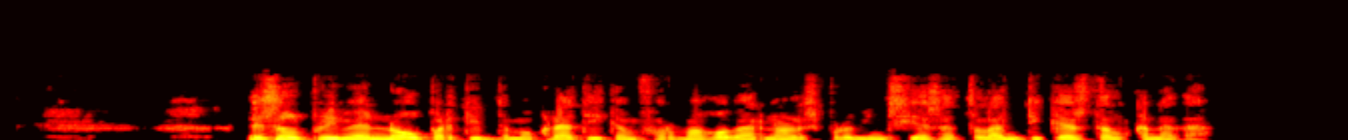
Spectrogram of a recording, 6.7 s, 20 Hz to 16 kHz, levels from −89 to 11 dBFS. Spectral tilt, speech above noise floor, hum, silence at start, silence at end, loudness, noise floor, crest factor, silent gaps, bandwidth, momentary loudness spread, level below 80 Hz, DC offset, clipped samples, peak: -6.5 dB/octave; 30 dB; none; 0.9 s; 0.7 s; -18 LUFS; -47 dBFS; 18 dB; 1.18-1.24 s; 7.6 kHz; 10 LU; -58 dBFS; under 0.1%; under 0.1%; -2 dBFS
